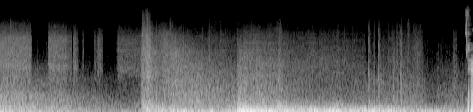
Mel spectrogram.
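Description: Battleship main guns fire in the naval game Ultimate Admiral: Dreadnoughts, deep booming blasts rolling into a sustained rumble, loud and close with no talking.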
